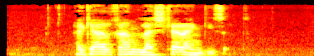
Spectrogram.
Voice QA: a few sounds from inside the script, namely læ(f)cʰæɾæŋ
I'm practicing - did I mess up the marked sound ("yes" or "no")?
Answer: yes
